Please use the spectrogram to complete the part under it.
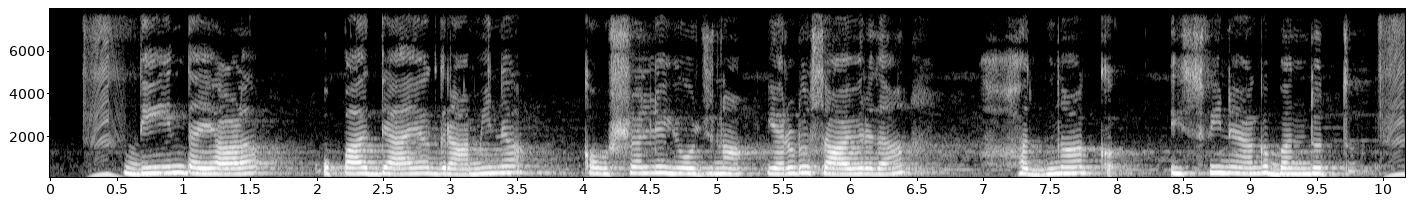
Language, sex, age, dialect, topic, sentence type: Kannada, female, 18-24, Northeastern, banking, statement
